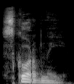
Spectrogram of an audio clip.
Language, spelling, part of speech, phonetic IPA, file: Russian, скорбный, adjective, [ˈskorbnɨj], Ru-скорбный.ogg
- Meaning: sorrowful, mournful, doleful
